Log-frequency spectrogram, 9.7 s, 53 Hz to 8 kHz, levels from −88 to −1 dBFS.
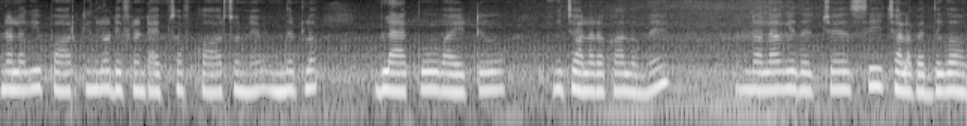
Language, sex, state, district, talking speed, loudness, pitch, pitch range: Telugu, female, Telangana, Karimnagar, 130 wpm, -16 LUFS, 225 Hz, 215-230 Hz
